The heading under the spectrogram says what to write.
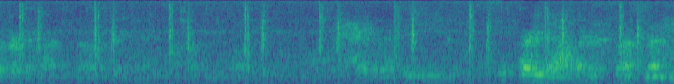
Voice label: Unexplained low whisper; Case 032 Wampler Home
